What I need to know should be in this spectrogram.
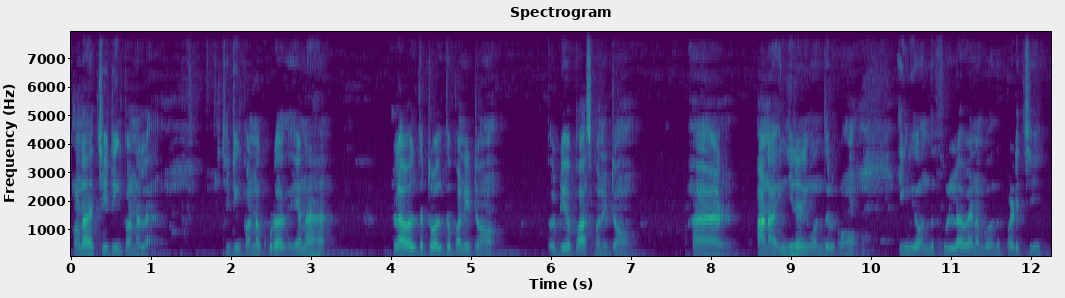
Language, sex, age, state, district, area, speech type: Tamil, male, 60+, Tamil Nadu, Mayiladuthurai, rural, spontaneous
